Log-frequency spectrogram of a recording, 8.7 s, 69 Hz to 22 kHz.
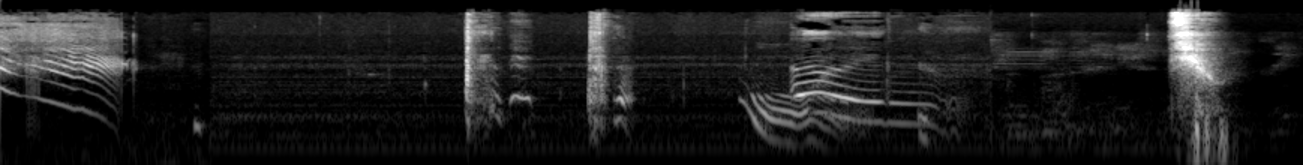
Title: TOP 5 BEST FUNNY Cute Babies Sneezing Moments - Funny Baby Video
